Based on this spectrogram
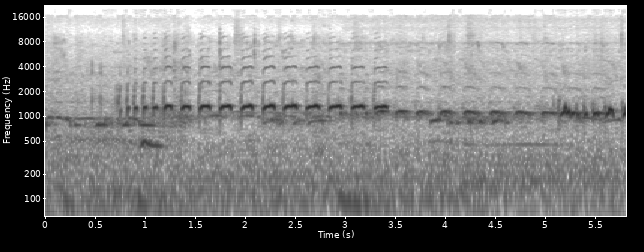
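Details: Local Zebra dove calling loudly as a lure for caged doves: an even string of about fifteen short, clipped mid-pitched notes, steady like a ticking beat, then a brief rolling phrase, over a hissing background.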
